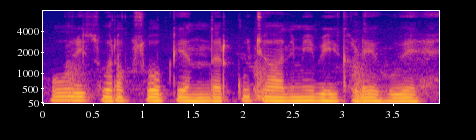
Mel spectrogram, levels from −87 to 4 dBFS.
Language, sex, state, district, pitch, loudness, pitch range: Hindi, male, Uttar Pradesh, Saharanpur, 110 Hz, -15 LUFS, 105-115 Hz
